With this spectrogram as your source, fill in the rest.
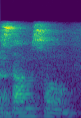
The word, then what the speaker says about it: Samsung: I think it's the same thing that happened with Samsung which should be Samseong...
